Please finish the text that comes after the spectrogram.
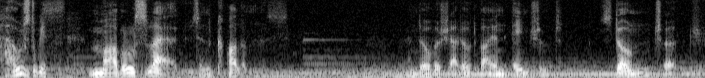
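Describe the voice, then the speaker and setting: A man playing a tormented, awestruck figure emerging from long confinement in a theatrical 1960s radio horror monologue, halting and breathless, repeating his words. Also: medium pitch, gravelly. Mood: feverish elation. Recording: noisy old 1960s radio recording.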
